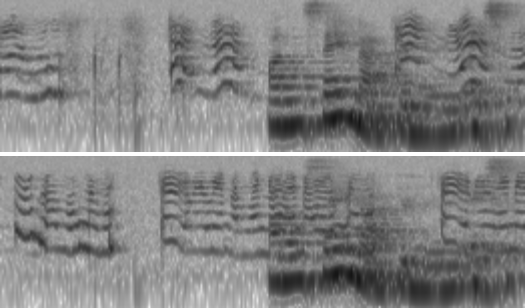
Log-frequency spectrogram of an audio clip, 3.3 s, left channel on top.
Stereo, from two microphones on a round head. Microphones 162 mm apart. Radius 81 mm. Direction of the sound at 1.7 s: 55° left (ahead or behind).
